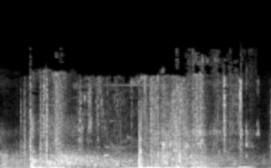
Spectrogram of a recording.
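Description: Rapid bursts of video game gunfire, with two heavy volleys about a second apart and a steady crackle of shots in between, loud and close.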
